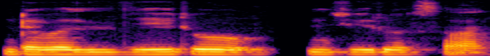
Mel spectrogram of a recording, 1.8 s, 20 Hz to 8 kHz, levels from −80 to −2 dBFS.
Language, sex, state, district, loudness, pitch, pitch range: Hindi, male, Uttar Pradesh, Hamirpur, -14 LUFS, 125 Hz, 120-125 Hz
